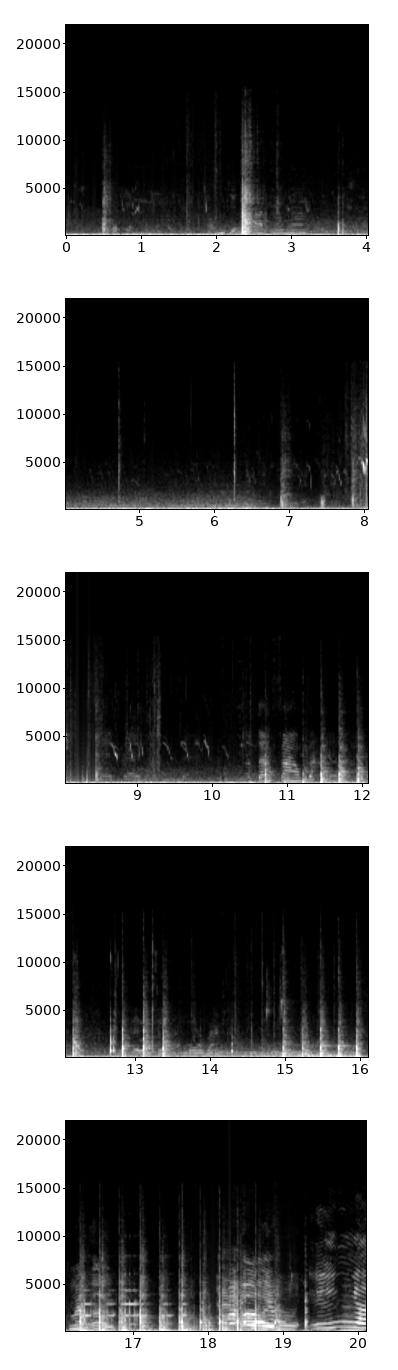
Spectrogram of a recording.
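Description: Domestic hens and chicks clucking and calling while foraging, the calls coming thicker and faster in the second half, over a steady low hum.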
